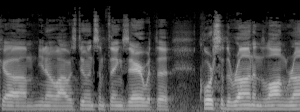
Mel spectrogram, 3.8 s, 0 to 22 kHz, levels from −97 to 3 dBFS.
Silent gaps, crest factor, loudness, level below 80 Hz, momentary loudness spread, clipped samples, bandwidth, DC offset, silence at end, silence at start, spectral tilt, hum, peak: none; 18 dB; -28 LUFS; -58 dBFS; 8 LU; under 0.1%; 14.5 kHz; under 0.1%; 0 s; 0 s; -3.5 dB/octave; none; -10 dBFS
